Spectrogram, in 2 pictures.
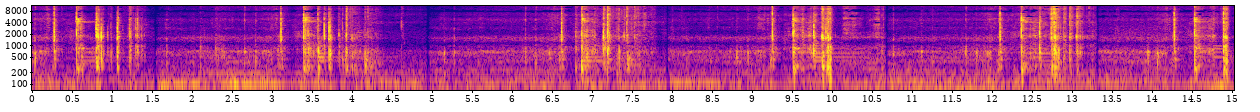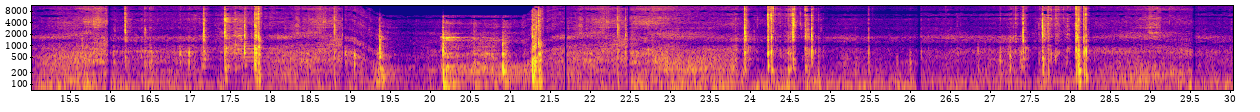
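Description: Skateboard at a concrete skatepark: urethane wheels rolling, with a string of sharp cracks and clacks from the tail popping, the trucks grinding and sliding on a metal flat bar, and the board landing on concrete, over many attempts.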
